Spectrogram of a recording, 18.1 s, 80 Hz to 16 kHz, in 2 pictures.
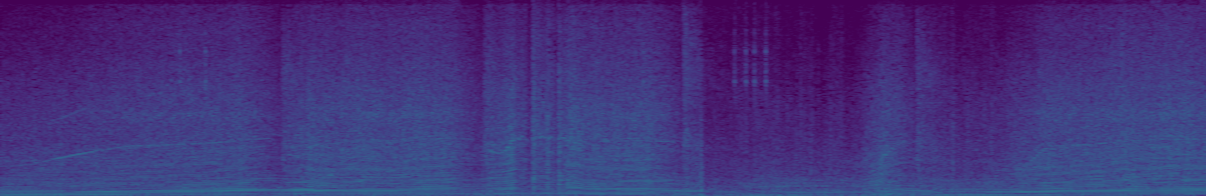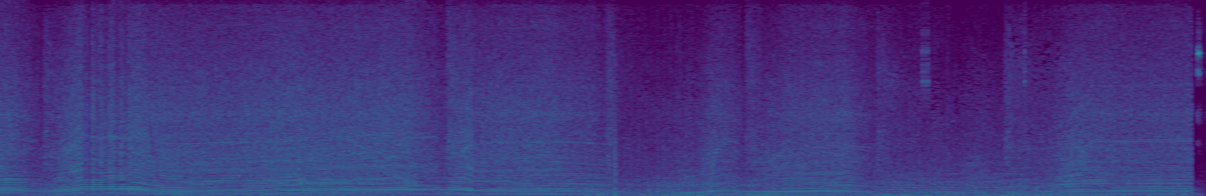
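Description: Race car engine of a 1968 Alfa Romeo in the Forza 7 video game, loud and continuous, with the revs rising and falling through gear changes on the Brands Hatch circuit and no talk.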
